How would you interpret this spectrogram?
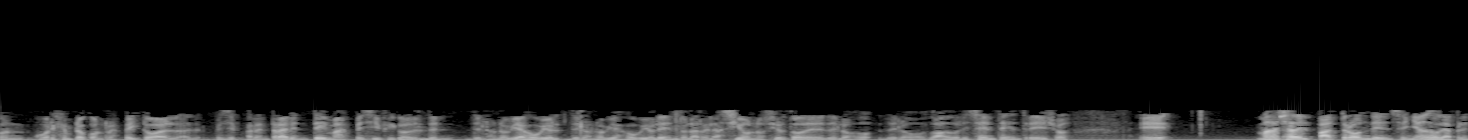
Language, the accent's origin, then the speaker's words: Spanish; Rosario, Santa Fe, Argentina; Yo vengo de Rosario, particularmente tras la sierra yo lo veo muy cerrado, y en general muchos de los que venimos de afuera lo vemos de esa manera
